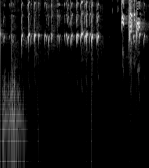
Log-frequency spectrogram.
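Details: Female European goldfinch calling, used to stir a caged male to sing: a quick string of high clipped twittering notes, then a short pause and a bright, liquid burst of chirps, with a low rustle at the start.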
